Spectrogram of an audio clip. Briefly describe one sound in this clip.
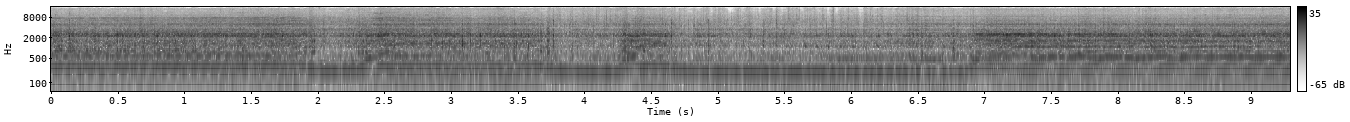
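A motorcycle engine hums close by, its pitch dipping and rising with the throttle.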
